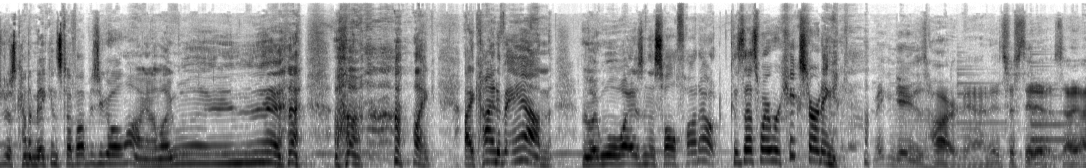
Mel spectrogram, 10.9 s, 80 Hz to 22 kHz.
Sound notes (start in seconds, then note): 2.5 chuckles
